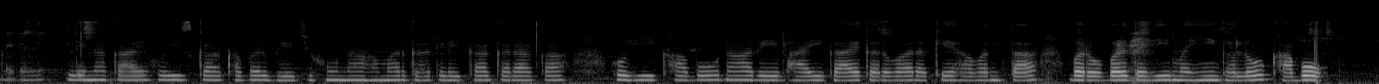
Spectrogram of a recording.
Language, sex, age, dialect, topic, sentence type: Chhattisgarhi, female, 25-30, Western/Budati/Khatahi, agriculture, statement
